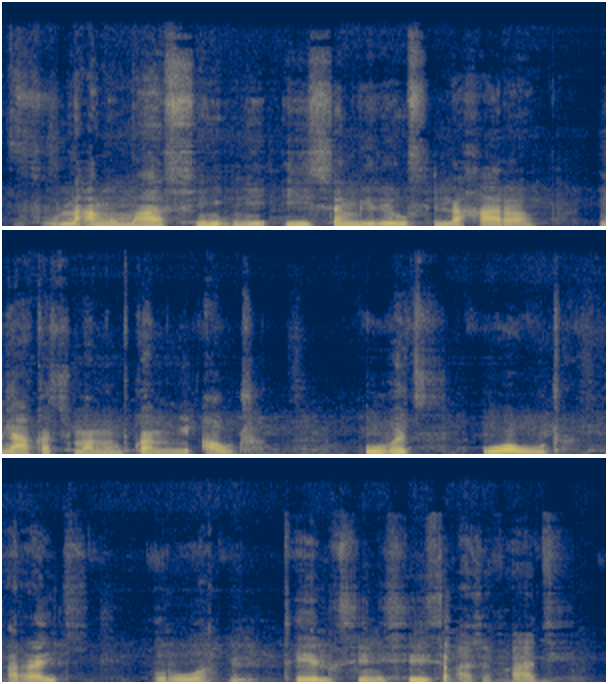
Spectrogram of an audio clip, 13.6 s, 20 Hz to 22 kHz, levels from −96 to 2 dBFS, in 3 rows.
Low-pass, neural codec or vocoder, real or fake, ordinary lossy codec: 19.8 kHz; none; real; none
